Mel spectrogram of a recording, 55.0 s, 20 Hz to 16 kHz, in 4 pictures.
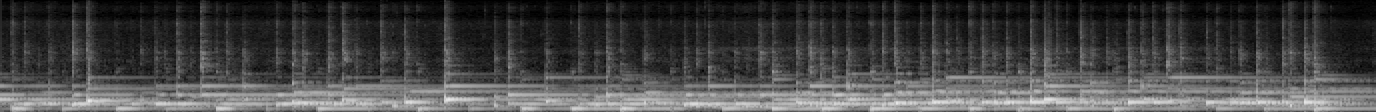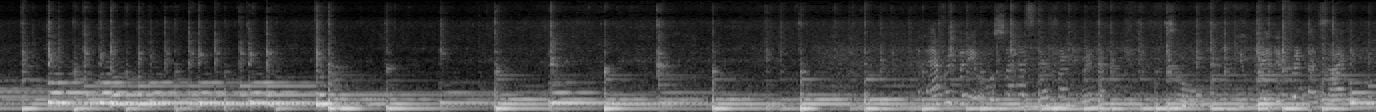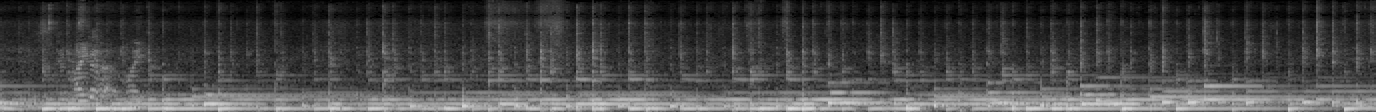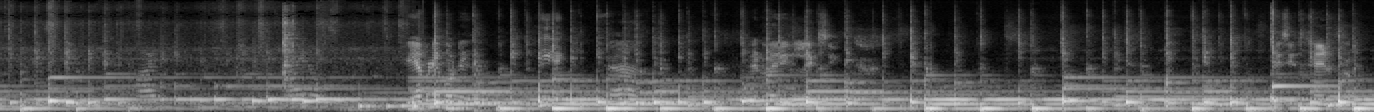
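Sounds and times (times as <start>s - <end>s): handpan notes: 0.0s - 55.0s.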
